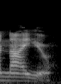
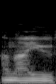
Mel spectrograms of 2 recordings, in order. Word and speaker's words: Aniu: had have personally yeah personally I prefer aayou and that's how my personal fan character's name is supposed to be pronounced and that's how I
